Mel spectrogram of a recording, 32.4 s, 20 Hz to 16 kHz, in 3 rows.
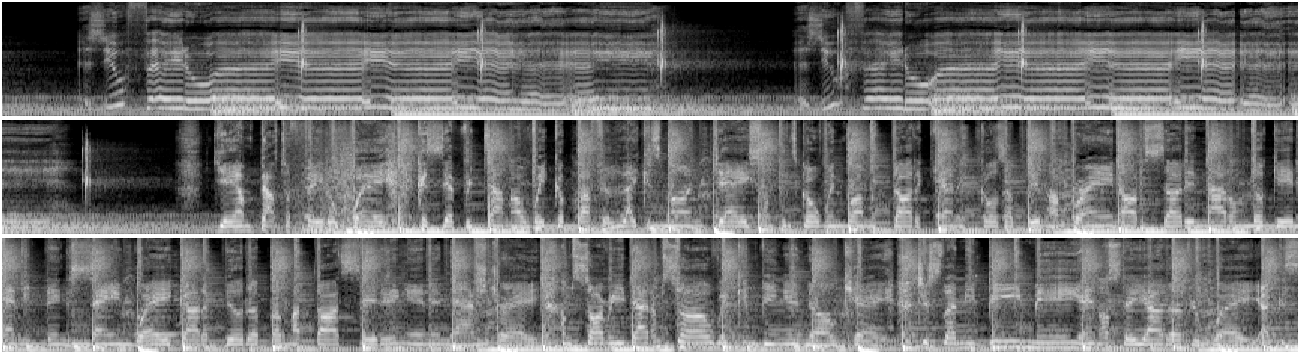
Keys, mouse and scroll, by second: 2.0 shift+click, 2.2 alt+w, 3.1 scroll down 1, 3.4 middle click, 6.2 alt+scroll down 1, 28.6 alt+scroll down 1, 28.7 middle click, 29.0 alt+w.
